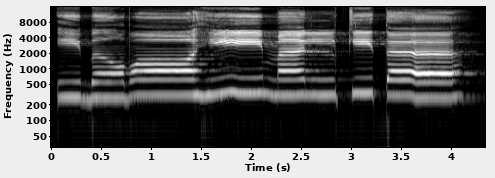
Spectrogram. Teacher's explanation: Ala Ibrahimal, lalu alif lamnya dinamakan dengan alif lam qamariyah karena alif lam menghadapi huruf qamariyah yaitu kaf, maka lam sukun dibaca dengan idhar, jelas. Ibrahimal kita, ta mad tabi'i muqaddar karena ada baris fathah tegak di atas huruf ta, cara bacanya panjang 2 harokat.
